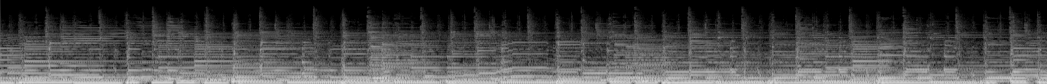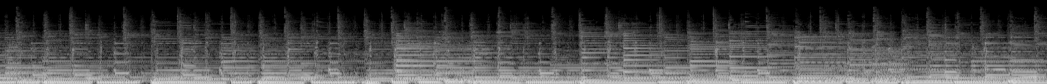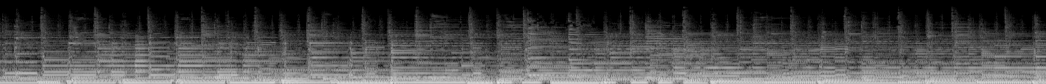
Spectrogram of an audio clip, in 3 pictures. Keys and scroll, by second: 0.0-5.5 typing, 8.7 F2, 10.4-11.8 typing, 13.0-14.0 typing, 15.4 typing, 17.1-18.0 typing.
